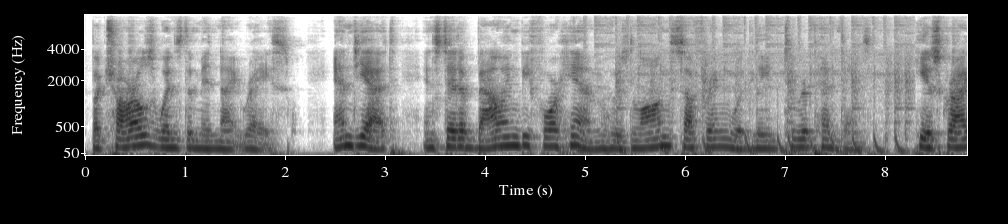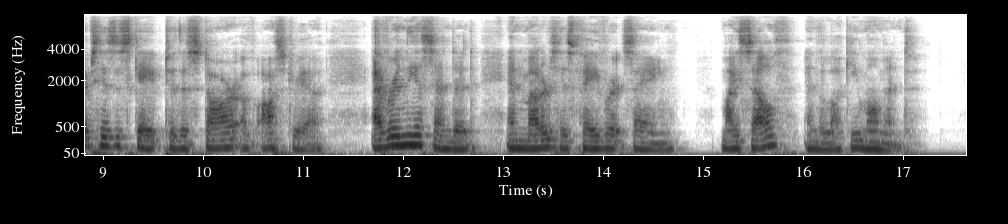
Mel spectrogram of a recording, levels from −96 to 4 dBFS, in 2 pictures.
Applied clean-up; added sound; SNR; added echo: none; Drum kit; 11 dB; reverberation time 0.3 s.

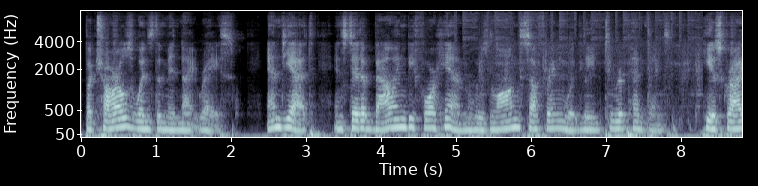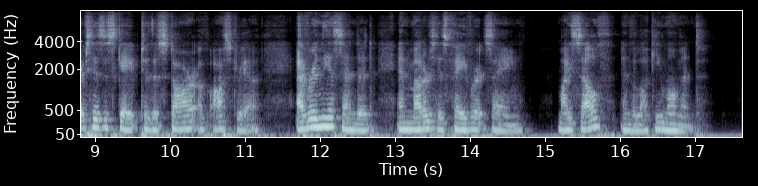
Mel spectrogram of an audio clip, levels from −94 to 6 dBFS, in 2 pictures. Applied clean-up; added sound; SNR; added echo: neural separator model SepFormer DNS4.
